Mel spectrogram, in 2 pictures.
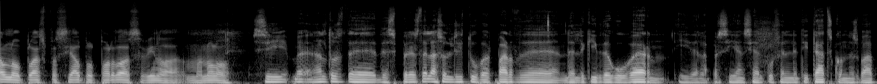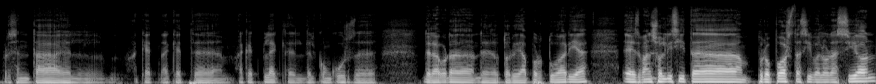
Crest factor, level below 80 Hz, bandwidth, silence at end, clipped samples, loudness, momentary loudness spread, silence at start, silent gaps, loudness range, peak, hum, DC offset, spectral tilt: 18 dB; -40 dBFS; 15 kHz; 0 s; under 0.1%; -20 LUFS; 14 LU; 0 s; none; 9 LU; 0 dBFS; none; under 0.1%; -7 dB/octave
